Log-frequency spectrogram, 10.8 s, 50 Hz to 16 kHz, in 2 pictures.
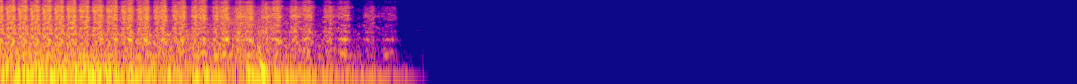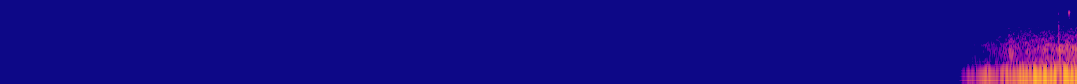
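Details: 2003–2006 Honda Element heater blower motor: rough, scratchy whoosh with an uneven rattle from leaves caught in the blower fan; fixed by removing the motor to pull the debris out.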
